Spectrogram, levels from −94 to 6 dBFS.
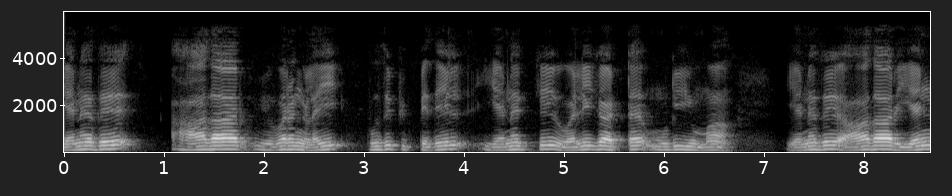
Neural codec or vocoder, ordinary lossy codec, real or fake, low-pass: none; none; real; 5.4 kHz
